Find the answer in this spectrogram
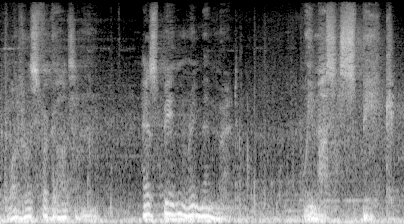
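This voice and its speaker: A man in a put-on character voice at a very slow pace, with loud background noise. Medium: machinima. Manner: solemn, measured.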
